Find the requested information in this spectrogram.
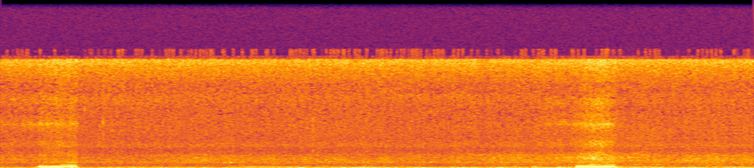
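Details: An asleep Corgi gives soft, low humming snores, one near the start and another about seven seconds later, each a short tonal drone over a quiet room hiss.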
